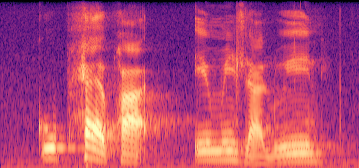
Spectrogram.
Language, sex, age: Swati, male, 21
